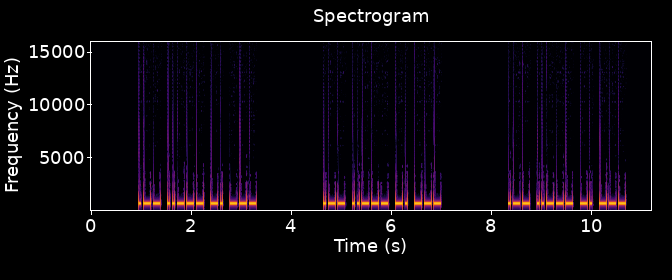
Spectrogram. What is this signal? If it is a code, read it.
Morse code, heard as a keyed tone, about 25 wpm, 700 Hz. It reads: W2NO W2NO W2NO
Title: Easy Call Signs Repeated 3x - 25wpm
